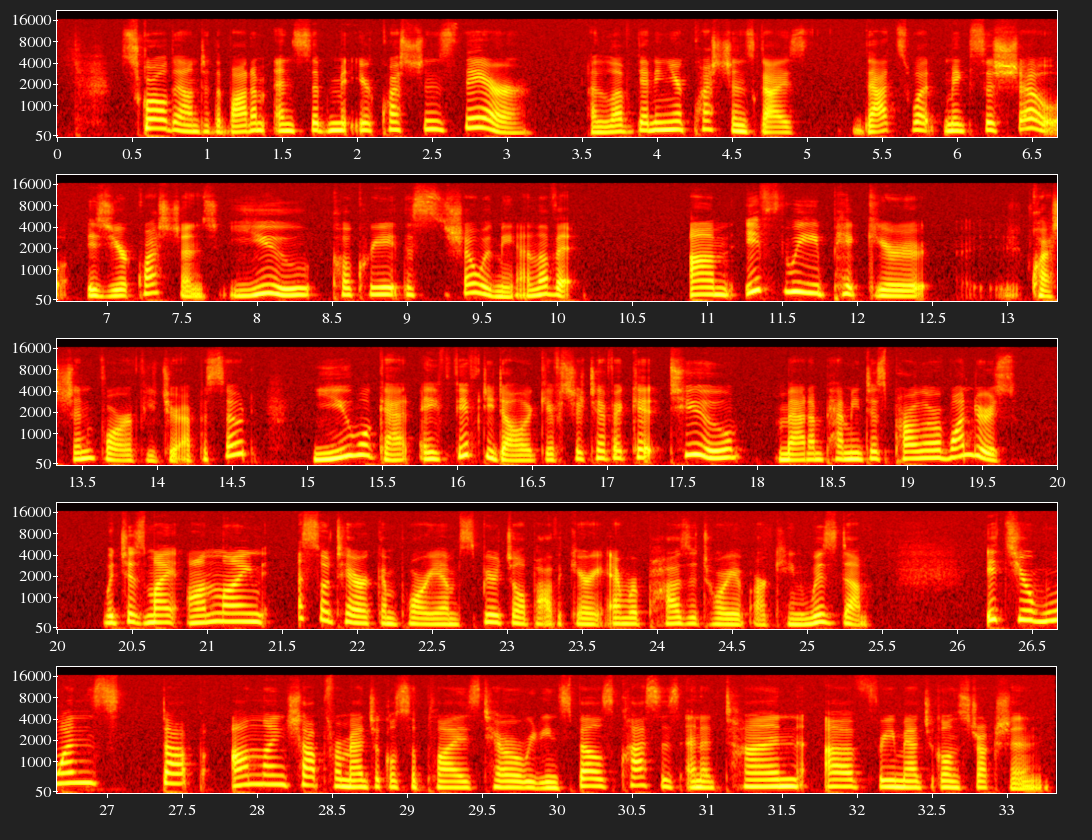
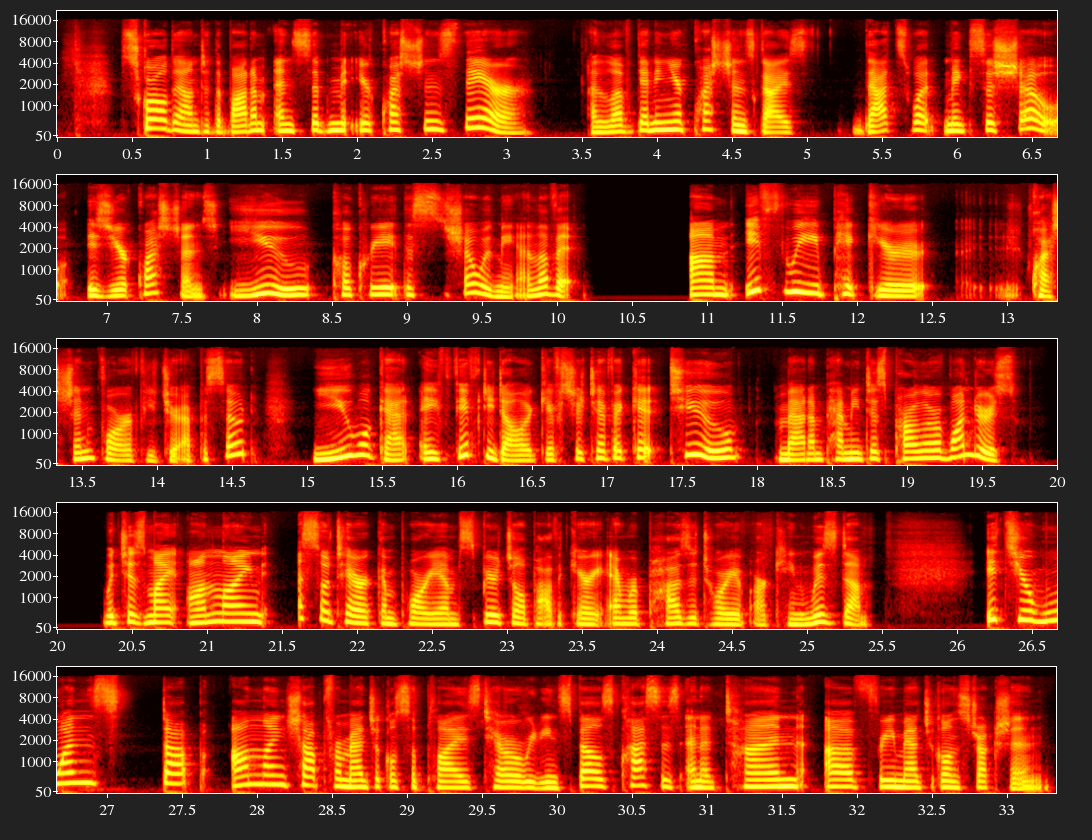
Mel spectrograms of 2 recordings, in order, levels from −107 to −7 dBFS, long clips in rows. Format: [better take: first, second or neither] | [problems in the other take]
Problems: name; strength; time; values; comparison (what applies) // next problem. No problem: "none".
second | hiss; faint; throughout; 30 dB below the speech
